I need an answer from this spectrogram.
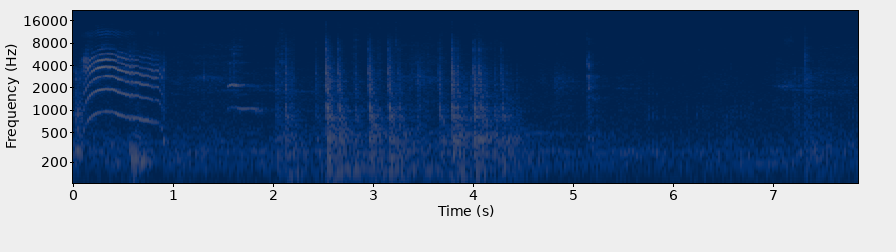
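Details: A cat at the Animal Rescue League shelter gives one loud, high, wavering meow, then goes quiet while a run of metallic clicks and clanks rattles through the small indoor room, with a faint second meow later.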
